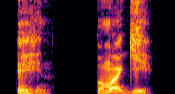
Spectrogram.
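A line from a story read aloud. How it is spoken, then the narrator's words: Pleading. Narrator (Russian): взмолился он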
